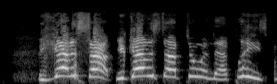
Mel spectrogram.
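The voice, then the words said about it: Yelling. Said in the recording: “I'll stop yelling!”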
